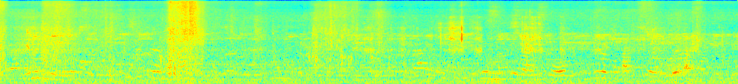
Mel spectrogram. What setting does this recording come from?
crowded indoor space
